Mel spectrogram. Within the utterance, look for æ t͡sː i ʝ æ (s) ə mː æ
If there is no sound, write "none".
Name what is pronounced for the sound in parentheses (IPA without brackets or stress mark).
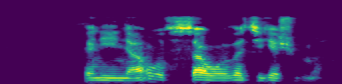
ʃ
